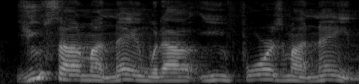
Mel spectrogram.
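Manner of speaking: slow it down to nail him; heated accusation. Retold or imitated. Tasha confronting Ghost.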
